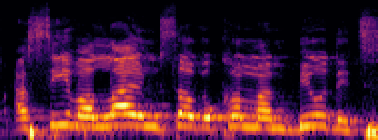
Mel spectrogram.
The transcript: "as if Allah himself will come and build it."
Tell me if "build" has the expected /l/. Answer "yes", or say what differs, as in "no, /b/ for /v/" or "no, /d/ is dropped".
yes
